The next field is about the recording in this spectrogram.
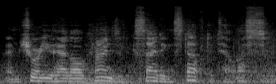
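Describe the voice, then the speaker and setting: A man's voice: mid-range voice, a little fast. Wry man over noisy game ambience. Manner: wry, sarcastic. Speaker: let's play host. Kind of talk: casual gameplay commentary.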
